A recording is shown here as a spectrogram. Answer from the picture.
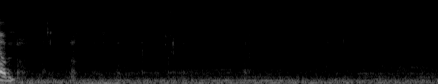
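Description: Someone chewing a bite of a small crunchy chocolate chip cookie with the mouth closed: faint, irregular crunching clicks.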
